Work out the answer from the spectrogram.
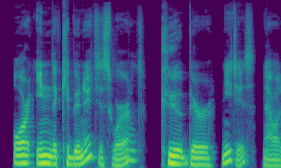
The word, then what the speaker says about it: Kubernetes: Or in the Kubernetes world, Kubernetes, now I pronounced correctly, you have a control plane, which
